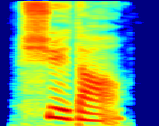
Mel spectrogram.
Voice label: "絮叨", Chinese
